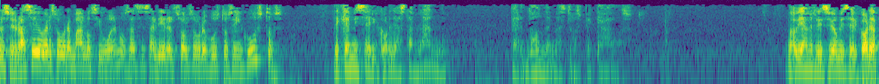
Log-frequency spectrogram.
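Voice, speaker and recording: A Salvadoran pastor with a Salvadoran Spanish accent leads a conversational Bible study, putting questions to his listeners and restarting words. His voice runs on the high side with vocal fry and slight roughness. The recording is dull and lo-fi.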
